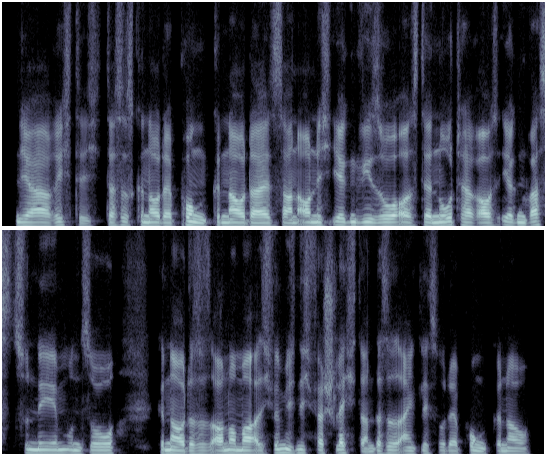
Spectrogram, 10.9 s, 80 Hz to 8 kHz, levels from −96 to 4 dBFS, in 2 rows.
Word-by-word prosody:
Ja, 115 -1 +3
richtig. 105 -6 -8
Das 110 +1 -4
ist 120 -3 -6
genau 115 -1 +2
der 110 -1 0
Punkt. 110 0 +2
Genau, 110 0 +3
da 105 -1 +5
jetzt 105 0 -2
dann 100 0 +2
auch 115 - +3
nicht 115 0 -2
irgendwie 120 -2 0
so 115 +2 +3
aus 110 -3 +1
der - - +2
Not 115 +4 +1
heraus 110 -2 +2
irgendwas 120 0 -1
zu 125 - -7
nehmen 120 0 0
und 110 -2 -3
so. 115 +1 -2 0.4
Genau, 115 -2 +3
das 110 0 -3
ist 110 0 -7
auch 110 - +3
noch 120 0 +2
mal 115 -1 +5
also, 110 - -1
ich 95 - -14
will 130 - -1
mich 135 -3 0
nicht 125 -2 -6
verschlechtern. 115 -4 -3
Das - - -4
ist 120 -1 -1
eigentlich 105 -1 -4
so 110 +1 -10
der 105 -1 -3
Punkt, 105 -5 -5
genau. 100 -2 -4
115 Hz, 240 wpm, -23 LUFS, 105-120 Hz, 0.4 s, da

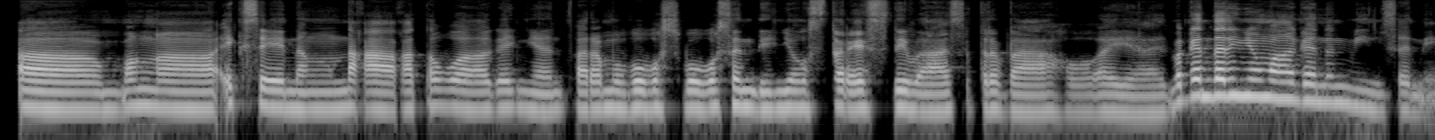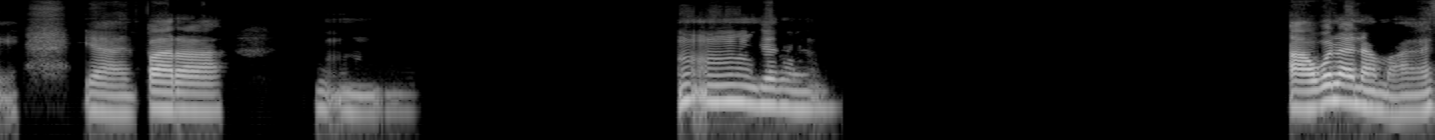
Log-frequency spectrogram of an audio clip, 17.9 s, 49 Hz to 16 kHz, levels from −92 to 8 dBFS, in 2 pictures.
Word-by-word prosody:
um, 175 -2 +5
mga 185 -1 0
eksenang 180 -4 -2
nakakatawa, 180 0 +1
ganyan 180 -2 -5
para 180 0 -1
mabawas-bawasan 185 +1 -1
din 180 +1 -3
'yong 185 0 -3
stress, 185 -1 -2
'di 190 - +1
ba, 165 -2 -1
sa 170 0 -10
trabaho, 160 -2 -5
ayan. 155 -1 -7
Maganda 305 +4 +6
rin 300 0 +3
'yong 295 - +3
mga 265 -3 +3
gano'n 230 -1 -4
minsan, 170 -5 -9
eh, 155 - -16 0.4
'yan 155 -3 -5
para 170 -1 +1 0.6
mm. 160 -2 -14 1.6
Mm, 240 -4 -1
gano'n. 185 -3 -5 2.8
Ah, 185 0 +6
wala 240 -1 +6
naman. 165 -2 -2
180 Hz, 100 wpm, -21 LUFS, 170-195 Hz, 2.8 s, Maganda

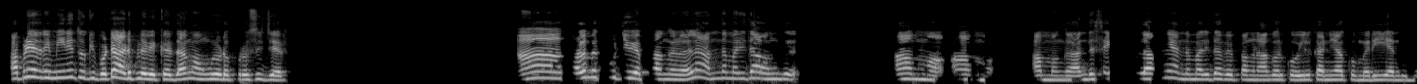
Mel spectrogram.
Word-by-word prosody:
அப்டியே 340 +6 +6
அதுல 310 -2 +1
மீனயும் 320 +2 -1
தூக்கி 285 -3 -1
போட்டு 245 +8 +7
அடுப்ல 275 -2 +5
வக்கிறதுதாங்க, 240 +3 +2
அவங்களோட 240 -1 +3
ப்ரொசீஜர். 220 -3 -1 2.4
ஆ! - - +2 0.5
கொழம்ப 310 +5 +2
கூட்டி 305 -3 -7
வைப்பாங்கல்ல 245 0 0
அந்த 275 +3 -6
மாரி 270 0 -4
தான் 290 -1 +1
அவுங்க. 250 -1 -2 1.2
ஆமா 240 -4 -1 0.3
ஆமா 215 -4 -7 0.5
ஆமாங்க. 205 -1 -5
அந்த 230 +3 -2
சைட் 270 -1 -8
ஃபுல்லாமே 265 +4 -1
அந்த 245 -2 -4
மாரி 230 0 -1
தான் 245 -2 -2
வெப்பாங்க. 220 -1 -4
நாகர்கோவில், 215 0 -2
கன்னியாகுமரி 210 -1 -2
அந்த, 200 0 -6
240 Hz, 125 wpm, -22 LUFS, 215-270 Hz, 2.4 s, போட்டு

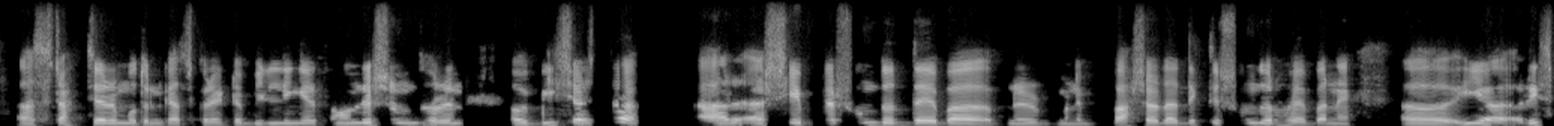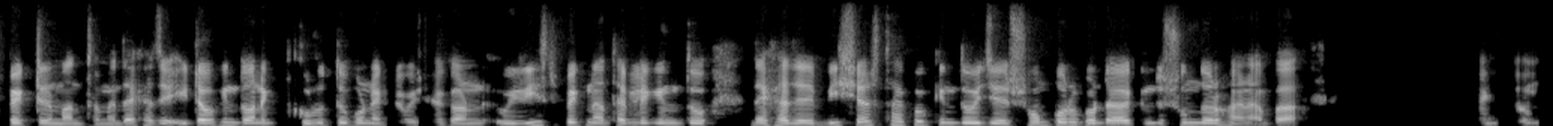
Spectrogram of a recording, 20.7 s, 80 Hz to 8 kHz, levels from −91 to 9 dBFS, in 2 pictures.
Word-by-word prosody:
আ - - +3
structure 160 +1 +3
এর - - 0
মতন 145 - -1
কাজ 135 - +2
করে। - - -1
একটা 135 - -4
বিল্ডিং 140 +2 -1
এর 150 - -1
ফাউন্ডেশন 160 +2 +1 0.2
ধরেন 145 -1 +2 0.4
আ - - +4 0.2
বিশ্বাসটা 170 0 +2 0.6
আর 135 0 +4 0.2
আ - - +5
shape 165 0 +3
টা 170 - +5
সুন্দর 175 -1 -1
দে 150 0 +8
বা 140 - +8 0.2
আপনার 135 -1 -3 0.2
মানে 260 - -7 0.2
বাসাটা 145 +3 +4
দেখতে 150 0 -3
সুন্দর 160 0 -1
হয় 145 -2 0
মানে 140 0 +1 0.4
আ - - +3 0.4
ইয়া 150 - +5 0.3
রেসপেক্ট 165 0 +3
এর 140 - 0
মাধ্যমে 125 0 -5
দেখা 135 +5 -2
যায় 155 - 0
এটাও 165 +2 +4
কিন্তু 175 -2 -3
অনেক 160 -1 +1 0.2
গুরুত্বপূর্ণ 165 +1 -5
একটা 145 - -11
বিষয়। 135 +1 -9
কারণ 140 0 0 0.2
ওই 145 - -2
রেসপেক্ট 185 0 -1
না 165 - 0
থাকলে 165 -1 +1
কিন্তু 155 -1 -2 0.4
দেখা 160 +4 +3
যায় 145 0 +3
বিশ্বাস 190 +5 +1
থাকুক 200 -1 -4
কিন্তু 165 -1 -4
ওই 160 - +2
যে 155 - +3 0.2
সম্পর্কটা 170 -2 -1 0.2
কিন্তু 150 0 -7
সুন্দর 165 -1 -1
হয় - - -3
না - - -1
বা - - +4 1.3
একদম। 285 +3 -13
160 Hz, 175 wpm, -24 LUFS, 145-170 Hz, 1.3 s, দে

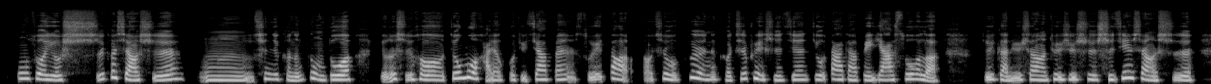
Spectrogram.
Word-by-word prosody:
工 270 0 0
作 250 -3 +2
有 205 -2 +3
10 215 +1 -4
个 315 +3 +2
小 205 -9 +3
时？ 220 +4 0 0.2
嗯， 200 -1 +1
甚 255 -2 -4
至 235 - -2
可 215 -4 -5
能 180 +3 0
更 240 -4 -1
多， 215 0 +4 0.3
有 - - -2
的 245 - +3
时 235 - -2
候 210 -3 +2
周 275 +1 +2
末 295 -3 +5
还 265 - -2
要 195 - 0
过 210 - -5
去 - - -3
加 225 -1 +1
班， 220 +1 -2
所 - - -4
以 - - -1
到 - - 0
导 - - -4
致 255 - -2
我 225 - +2
个 310 +8 0
人 230 -5 +1
的 - - -2
可 195 -4 -4
支 255 +6 -2
配 265 -3 +1
时 200 -2 -3
间 215 +2 -2
就 220 -1 -2
大 225 -2 +1
大 205 -2 0
被 195 -1 -1
压 205 -1 +2
缩 240 +2 0
了。 210 - +3 0.4
所 110 - -1
以 115 - +1
感 95 - +1
觉 95 +3 +1
上 205 - +1
确 115 - +1
实 110 - 0
是 220 - -2
时 215 +1 -1
间 295 +4 +3
上 225 -9 +1
是， 190 0 -1
215 Hz, 285 characters per minute, -21 LUFS, 200-240 Hz, 0.4 s, 末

